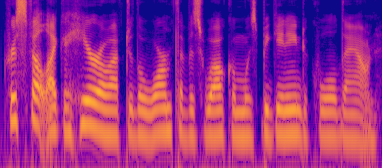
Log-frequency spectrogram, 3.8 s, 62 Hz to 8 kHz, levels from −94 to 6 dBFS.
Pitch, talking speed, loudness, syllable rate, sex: 165 Hz, 250 wpm, -20 LUFS, 5.8 syllables/s, female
